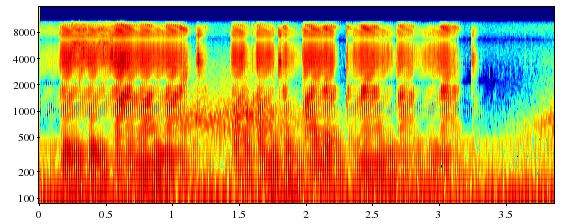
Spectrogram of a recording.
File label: Cylon Voice; Cylon Knight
